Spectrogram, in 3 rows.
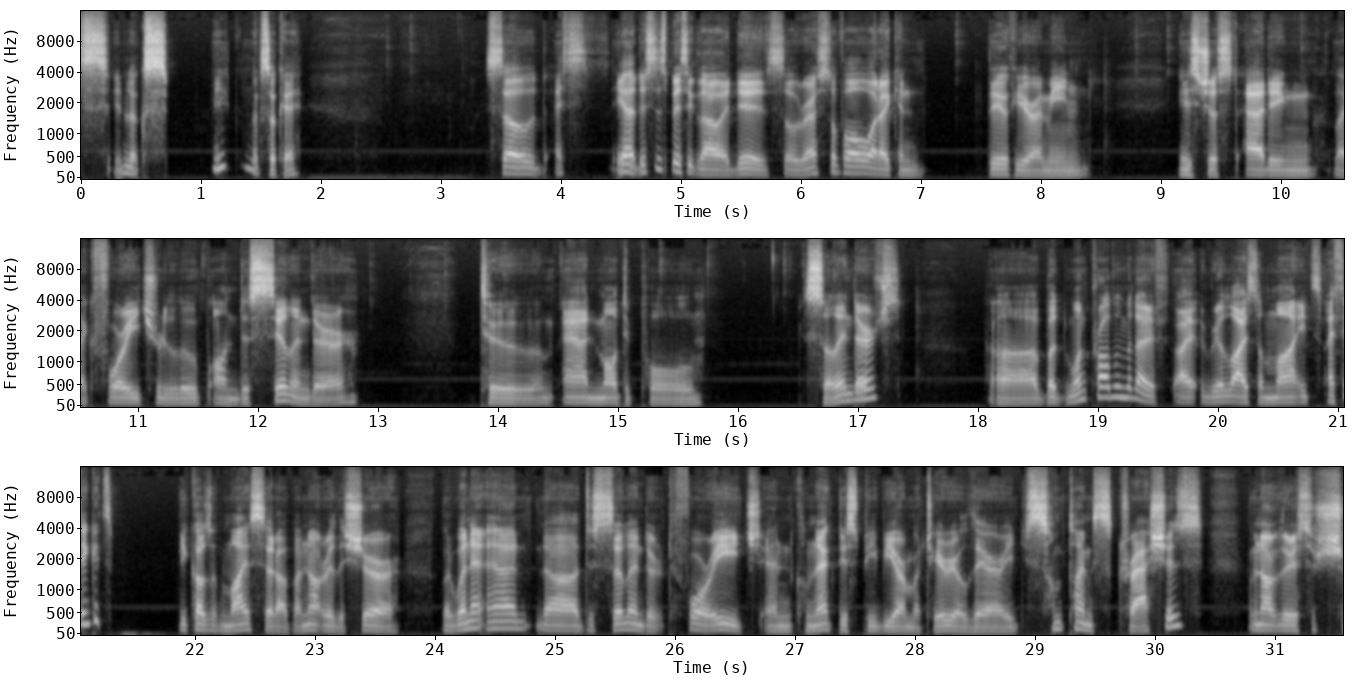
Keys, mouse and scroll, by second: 10.0-11.6 right drag, 11.6 click, 12.4-14.6 right drag, 14.6-16.6 drag, 16.6-19.0 right drag, 19.3-21.6 right drag, 29.3-31.5 right drag.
